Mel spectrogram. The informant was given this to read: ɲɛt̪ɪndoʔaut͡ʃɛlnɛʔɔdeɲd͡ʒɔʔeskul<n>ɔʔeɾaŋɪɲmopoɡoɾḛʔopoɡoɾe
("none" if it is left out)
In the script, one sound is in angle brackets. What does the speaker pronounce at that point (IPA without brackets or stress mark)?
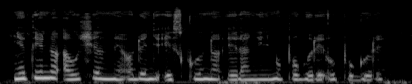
n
